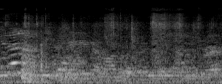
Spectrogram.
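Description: Background chatter of shoppers' voices in a shop, with a child's short high-pitched cry sliding down in pitch right at the start.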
